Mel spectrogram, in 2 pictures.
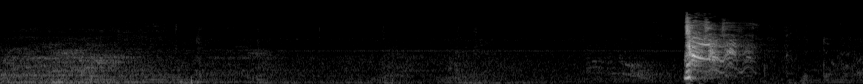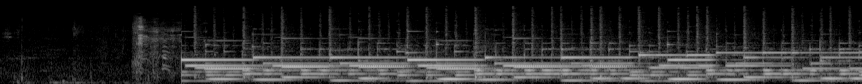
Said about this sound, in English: We're just underneath the cinema we were at, and you could kind of hear some of the Dark Knight Rises. Which part is it? Well, like, clearly it's fine. The final battle scene.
